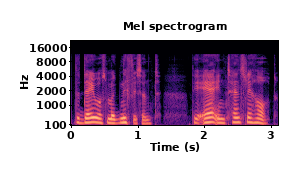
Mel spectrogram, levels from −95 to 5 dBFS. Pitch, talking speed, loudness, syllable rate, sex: 185 Hz, 155 wpm, -16 LUFS, 5.7 syllables/s, female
